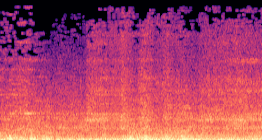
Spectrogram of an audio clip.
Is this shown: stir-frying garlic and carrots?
no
